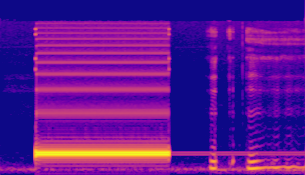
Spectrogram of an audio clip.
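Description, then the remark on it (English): A loud, steady telephone dial tone drones for about two seconds, then cuts off, leaving a faint lingering hum followed by a couple of soft clicks and low rustling noises. “Let me just try one more time. Sure. Tones off! Tones off!”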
